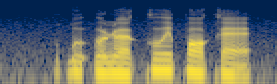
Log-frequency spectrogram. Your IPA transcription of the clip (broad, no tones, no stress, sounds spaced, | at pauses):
ɓ u ʔ u ɳ œ k u ɪ̯ p ɔ k ɛ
